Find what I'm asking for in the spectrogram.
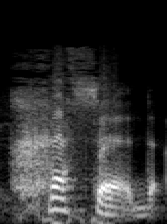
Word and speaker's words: chesed: That's one word in Hebrew, chesed, chesed. Would you like to say that? Chesed, chesed. Good, good. If you have a cough or something, you'll be better able to pronounce it. It's a huge word in its meaning. C-H-E-S-E-D, we could spell it.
